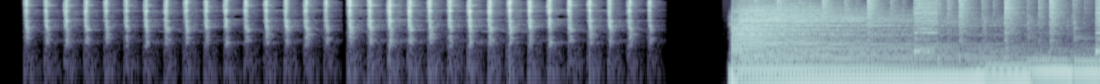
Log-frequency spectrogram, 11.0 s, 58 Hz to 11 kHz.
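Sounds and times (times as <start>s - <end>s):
rapid sharp ticking clicks: 0.2s - 6.7s.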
